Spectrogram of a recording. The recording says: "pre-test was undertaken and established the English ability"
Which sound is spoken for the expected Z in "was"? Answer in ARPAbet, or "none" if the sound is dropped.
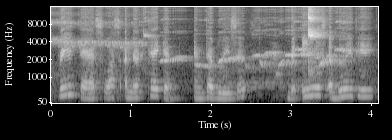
S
